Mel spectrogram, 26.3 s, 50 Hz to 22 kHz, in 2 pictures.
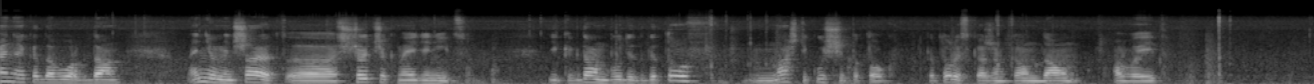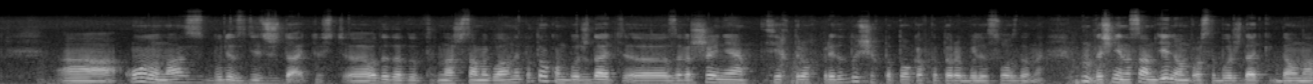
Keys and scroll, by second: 10.4 Return.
